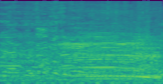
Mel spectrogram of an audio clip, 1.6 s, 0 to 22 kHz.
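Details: Sahiwal bull calves at a cattle market, bought by a farmer from Moulvibazar, Bangladesh, on 15 June: a sustained, steady low moo that swells slightly toward its end, heard over the murmur of a crowd of traders.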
